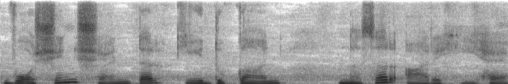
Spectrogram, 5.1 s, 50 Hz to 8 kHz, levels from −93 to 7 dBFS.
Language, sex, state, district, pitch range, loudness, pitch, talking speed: Hindi, female, Madhya Pradesh, Katni, 165-190 Hz, -17 LUFS, 180 Hz, 95 wpm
